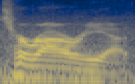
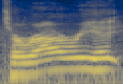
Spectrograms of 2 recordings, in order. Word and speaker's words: Terraria: That's how I think about with Terraria. Terraria is the wrong way to say that game's name. But, like, you know, it is supposed to be pronounced Terraria, but I like Terraria a lot more.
